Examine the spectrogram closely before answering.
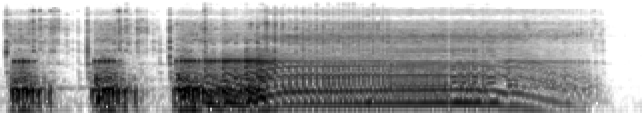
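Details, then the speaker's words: Abandoned Echo string trimmer with missing purge bulb, manually primed with fuel: the two-stroke catches and buzzes high for a few seconds, then dies, same as before. Carb and fuel system blamed; the carb metering diaphragm was hardened. "But unfortunately, we got the same result as before, which was a few seconds of running and then it's stopping. That means the carb and the fuel system is most likely the problem"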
